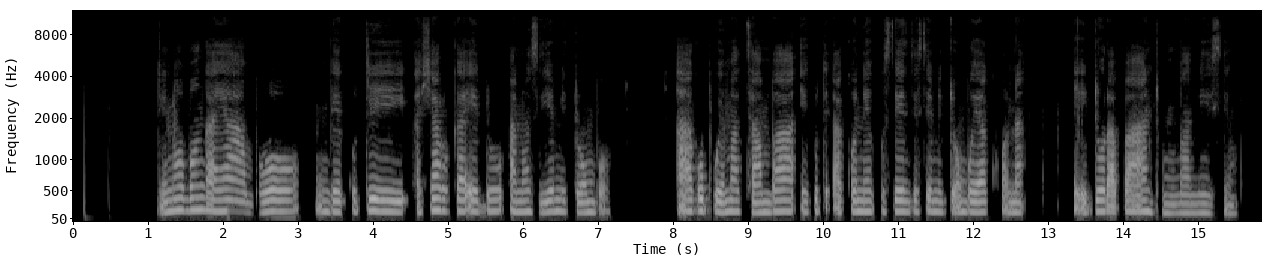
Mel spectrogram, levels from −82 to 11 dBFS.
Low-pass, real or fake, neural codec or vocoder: 10.8 kHz; real; none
